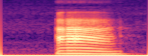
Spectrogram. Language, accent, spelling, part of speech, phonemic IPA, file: Persian, Iran, ا, character, /ælef/, Fa-ا.ogg
- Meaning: The first letter of the Persian alphabet, called اَلِف (alef) and written in the Arabic script; followed by ب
